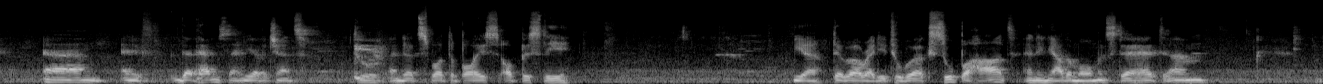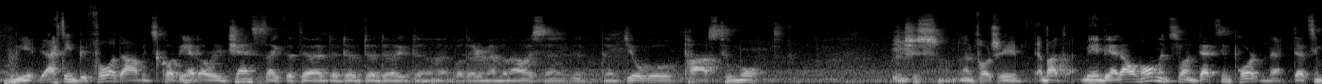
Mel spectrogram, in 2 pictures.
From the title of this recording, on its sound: LFC Post-Match Press Conference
